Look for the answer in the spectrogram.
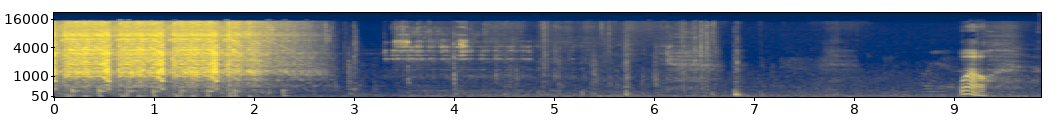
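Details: Mk5 VW Golf GTI with cylinder 3 misfire, compression test with ignition on and no fuel: strong, even cranking beats about three per second; normal cranking compression, mechanical issue unlikely.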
